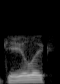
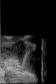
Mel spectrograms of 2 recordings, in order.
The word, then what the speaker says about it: Gaelic: So Gaelic. Okay, while they are the same, right. – There are differences, right? So it actually originates from Ireland, which is Gaelic, but up there it is pronounced Gaelic.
